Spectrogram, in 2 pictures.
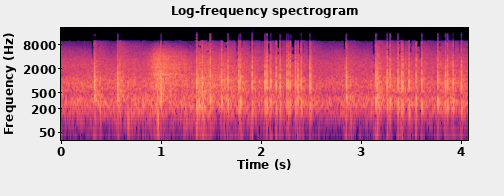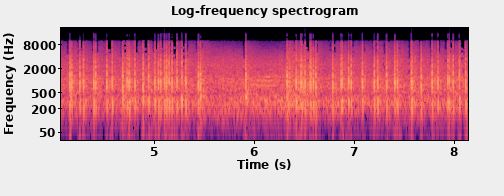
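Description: Fireworks display going off in a rapid, unbroken barrage: dense crackling and many sharp bangs every second from shells bursting overhead and near the ground.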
